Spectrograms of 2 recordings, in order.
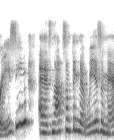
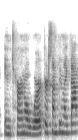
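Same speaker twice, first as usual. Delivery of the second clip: normal talking voice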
